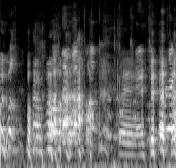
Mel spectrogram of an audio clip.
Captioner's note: laughs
